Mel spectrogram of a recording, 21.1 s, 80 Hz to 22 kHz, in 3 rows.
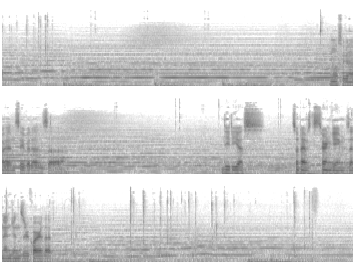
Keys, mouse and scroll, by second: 0.0-1.5 typing, 1.8 click, 11.0 scroll up 1, 11.1-12.1 scroll down 1, 12.1 click, 13.9 right click, 14.4 shift+Left, 14.9 typing, 16.9-18.4 typing, 19.6-20.8 typing.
